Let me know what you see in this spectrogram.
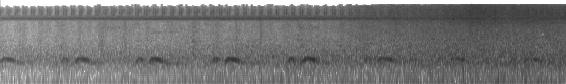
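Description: A bird's hooting call, short hoo notes often in pairs, repeated about once a second and fading in the second half, over a steady high insect trill. A hiss grows louder toward the end.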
